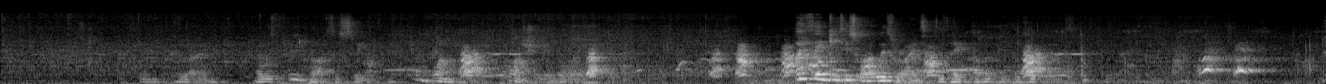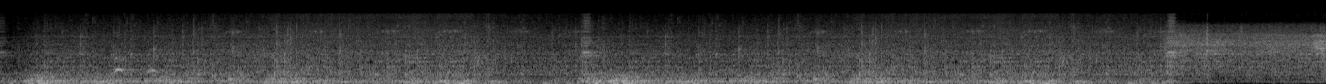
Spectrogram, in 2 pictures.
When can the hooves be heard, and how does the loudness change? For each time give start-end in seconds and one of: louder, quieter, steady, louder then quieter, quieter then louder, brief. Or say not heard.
not heard.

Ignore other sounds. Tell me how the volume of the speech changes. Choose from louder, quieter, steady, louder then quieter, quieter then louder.
louder then quieter.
